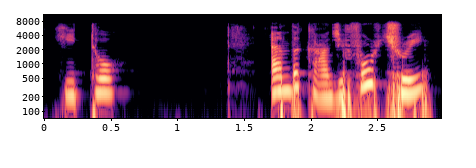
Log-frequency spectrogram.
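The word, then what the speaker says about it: 人: The kanji for person is pronounced hito.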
